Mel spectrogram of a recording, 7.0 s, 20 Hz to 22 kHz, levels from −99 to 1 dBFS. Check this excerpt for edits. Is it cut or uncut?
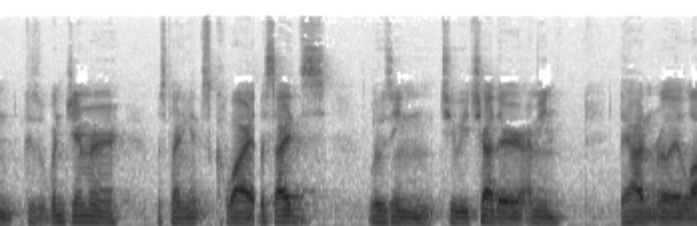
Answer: cut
